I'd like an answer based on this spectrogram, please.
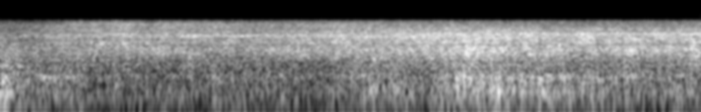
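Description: Jet fire of burning natural gas from a natural-gas-fuelled garbage truck: a steady, hissing rush of noise that slowly grows louder.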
